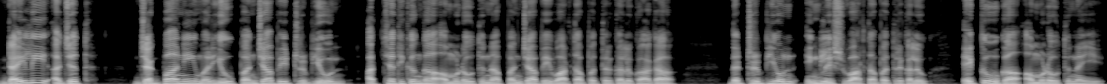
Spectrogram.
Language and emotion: Telugu, neutral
